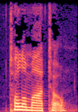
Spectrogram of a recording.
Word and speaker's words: Tolomato: The Tomo, how do you say it again? – Tolomato.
